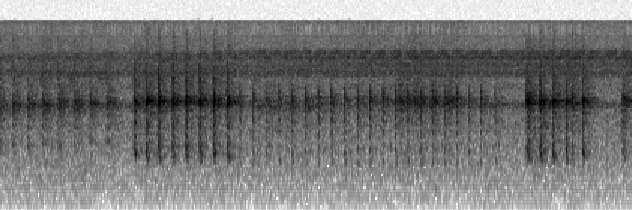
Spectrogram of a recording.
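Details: Frog calling in a forest: rapid rattling pulse trains, about three or four pulses per second, with brighter bursts near the start and end and a steadier, softer run of clicks between them.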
